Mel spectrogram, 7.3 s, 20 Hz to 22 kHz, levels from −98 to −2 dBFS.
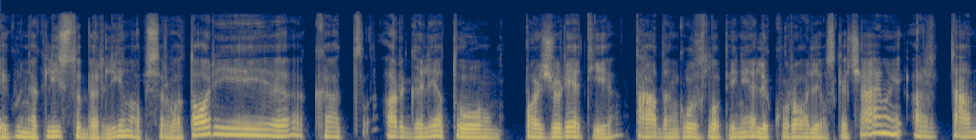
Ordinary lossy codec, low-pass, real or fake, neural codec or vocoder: Opus, 64 kbps; 14.4 kHz; real; none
